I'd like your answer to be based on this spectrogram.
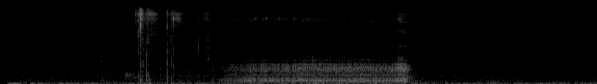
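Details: A sharp snort, then one long, low, rumbling snore from a dog asleep; dog snoring.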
